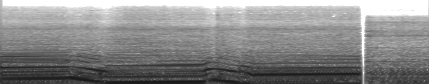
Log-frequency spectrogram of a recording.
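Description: A car engine heard from inside the cabin while driving and accelerating. Its pitch drops about a second in and again around three seconds in, as it shifts up. It cuts off abruptly about four and a half seconds in.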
